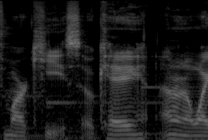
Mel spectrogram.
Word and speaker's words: Marquis: 27-year-old loving father and husband I think I mispronounced his last name just a second ago let go of that it's Maris okay I don't know why you're gas lining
